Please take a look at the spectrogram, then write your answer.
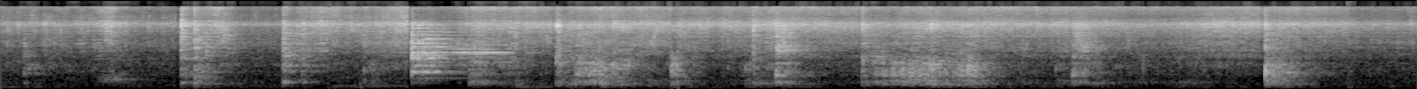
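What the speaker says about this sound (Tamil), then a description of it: "வெங்காயம் நல்லா வதக்கி இப்போ பீட்ரூட் சேர்த்துக்கலாம்." Beetroot tossed into a pan of sautéed onions and garlic, stir-fried with a spatula: continuous close sizzling broken by repeated scraping strokes and soft clatters, with no talking.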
